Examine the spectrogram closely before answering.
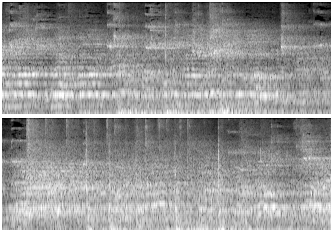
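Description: Sneakers squeak on the gym floor.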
